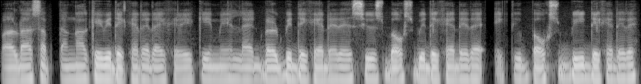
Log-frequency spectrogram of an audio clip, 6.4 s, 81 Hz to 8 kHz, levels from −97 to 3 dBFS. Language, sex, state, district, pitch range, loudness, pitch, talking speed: Hindi, male, Arunachal Pradesh, Longding, 100-110 Hz, -18 LUFS, 105 Hz, 280 wpm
